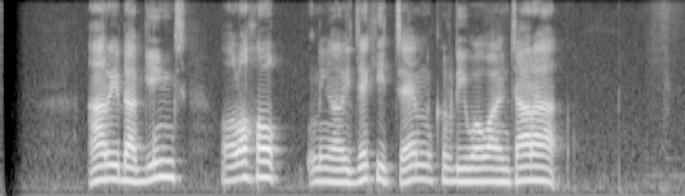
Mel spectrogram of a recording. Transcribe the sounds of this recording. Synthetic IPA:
ʔaɾidaɡiŋs | ɔlɔɦɔk̚ | niŋalid͡ʒɛkit͡ʃɛnkɨrdiwawalɲt͡ʃaɾa

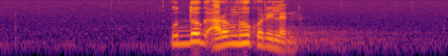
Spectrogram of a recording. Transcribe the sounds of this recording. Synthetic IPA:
ud̪ːoɡaɾombʱokoɾilen

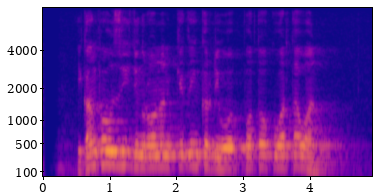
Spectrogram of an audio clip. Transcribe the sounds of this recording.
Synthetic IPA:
ʔikaŋfawzid͡ʒɨŋrɔnankit̪ɪŋkɨrdipɔt̪ɔkuwart̪awan

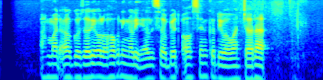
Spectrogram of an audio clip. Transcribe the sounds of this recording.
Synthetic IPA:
ʔahmad̪a̰lɡozaɾiɔlɔɦɔk̚niŋaliɛlisabɛt̪ɔ̰lsɛnkɨrdiwawaɲt͡ʃaɾa

